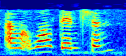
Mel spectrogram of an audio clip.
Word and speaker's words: Waldensian: Waldensian.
